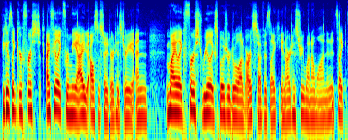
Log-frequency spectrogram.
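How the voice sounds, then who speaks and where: A woman's voice: sits low, steady tone, racing, dry recording. A woman speaking informally as a panelist in a casual, conversational discussion. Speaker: podcast panelist.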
